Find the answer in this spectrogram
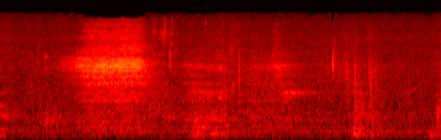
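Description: A soft breathy exhale close to a handheld microphone about a second in, lasting under a second, followed by a few faint short sounds in a quiet room.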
